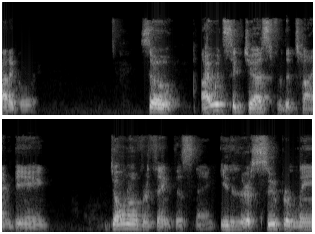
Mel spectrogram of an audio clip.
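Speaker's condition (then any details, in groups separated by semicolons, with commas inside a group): No condition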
